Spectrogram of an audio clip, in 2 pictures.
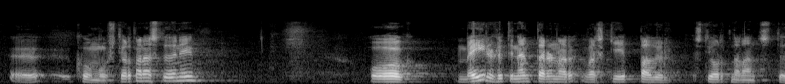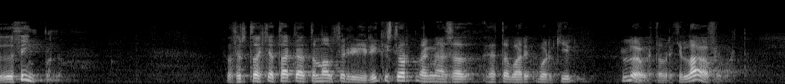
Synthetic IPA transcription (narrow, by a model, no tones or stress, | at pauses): kʰɔːmust̪jowɾt̪nalanst̪œːðʏnːɪ | ɔɣ | meːjɾɪlʏːt̪ɪnɛnt̪aɾʏnːaɾvaɾ̥scɪːpaðʏɾ̥st̪jowɾt̪nalant̪st̪œːðʏθiŋknʏnʏm | θaðfʏr̥t̪θaɛhcɪaðt̪ʰaːkaθɛht̪ːamawlfɪɾɪɾiriːcɪst̪jowɾt̪nvɛknaðɛsaðθɛht̪avaɾvɔɾʏɛhcɪ | lœːɣɛt̪avaɾɛhcɪlaːɣafɾɪ̰ma̰ɾt̪n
